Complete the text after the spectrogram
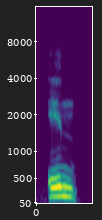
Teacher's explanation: نون ساکن کے بعد ءزہ ہے جو کہ حروف حلقی میں سے ہے تو اس نون کو پڑھتے ہوئے بغیر غنہ کے پڑھیں گے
